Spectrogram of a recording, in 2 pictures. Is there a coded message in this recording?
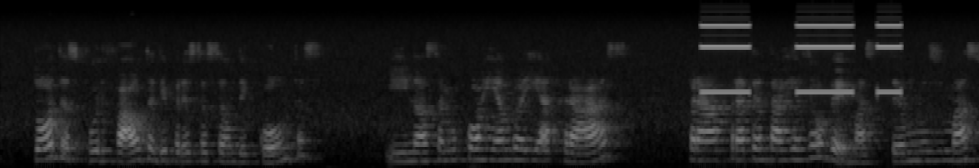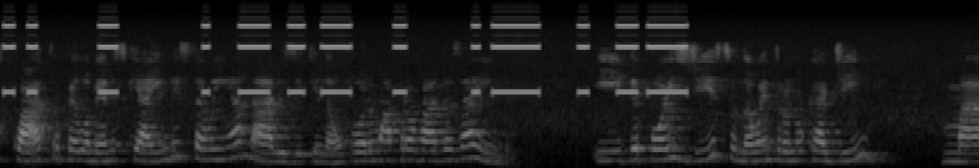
No, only beeps of irregular length.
